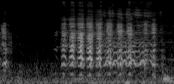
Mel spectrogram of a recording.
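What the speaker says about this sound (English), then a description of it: "he walked up with this little goat that I've named Bambi" A small, skinny stray nanny goat in milk bleats once near the microphone, a wavering, pulsing cry lasting about a second after a short quiet start.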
